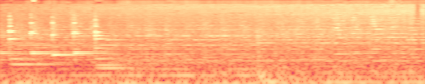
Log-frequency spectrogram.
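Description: Telephone at a hospital emergency dispatch centre rings with a rapid series of electronic tones at the start, then fades into a low room rumble.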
